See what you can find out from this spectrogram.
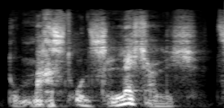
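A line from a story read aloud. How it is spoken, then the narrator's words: Hiss. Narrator (German): zischte sie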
